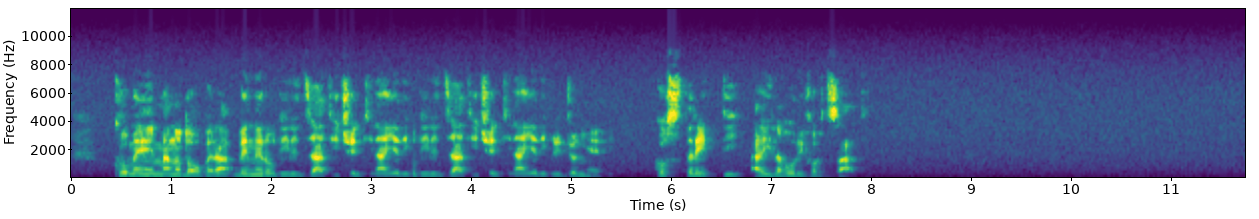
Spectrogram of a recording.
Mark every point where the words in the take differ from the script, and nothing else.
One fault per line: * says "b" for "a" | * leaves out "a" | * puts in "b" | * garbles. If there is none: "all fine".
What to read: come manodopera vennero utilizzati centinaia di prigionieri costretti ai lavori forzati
* puts in "utilizzati centinaia di"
